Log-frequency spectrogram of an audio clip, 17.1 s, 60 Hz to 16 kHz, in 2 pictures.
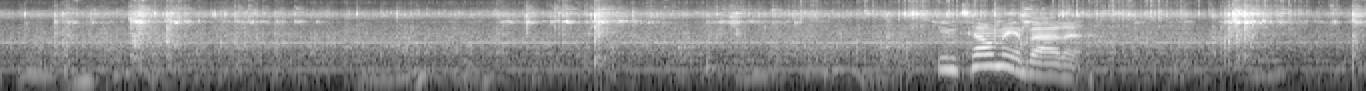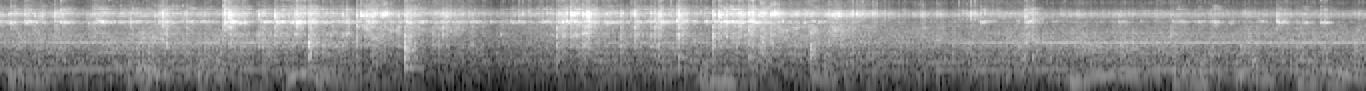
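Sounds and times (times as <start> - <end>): toy motor whine: 0.0 - 17.0
toy cars clicking on plastic track: 7.6 - 14.0.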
